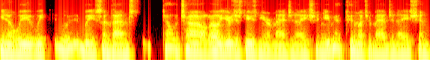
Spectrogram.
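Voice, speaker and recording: This man speaks very fast in a fairly high, somewhat breathy voice, with ordinary pitch variation. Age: 80s+. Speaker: ecologist and professor. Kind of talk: interview. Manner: halting, many repetitions.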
